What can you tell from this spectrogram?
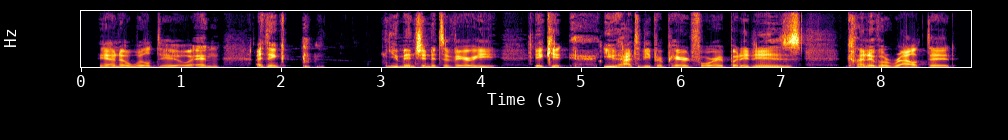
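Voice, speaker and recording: At a fairly quick pace, a man speaks in a plain, everyday voice at medium pitch with ordinary pitch variation. The recording is very clean and the background silent. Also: dry, close sound with no echo. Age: 40s. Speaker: podcast host, trail runner. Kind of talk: scripted show announcements; casual interview chat.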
